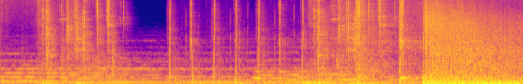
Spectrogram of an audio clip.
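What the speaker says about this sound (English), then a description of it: "Wow, that is a huge explosion." A huge explosion goes off in the horror video game Poppy Playtime. A rapid series of sharp cracks and bangs leads into a loud, sustained roaring blast that fills the end of the clip, with no voices.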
